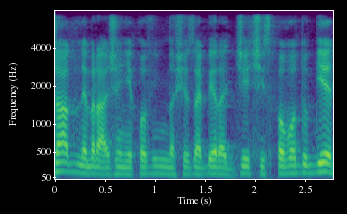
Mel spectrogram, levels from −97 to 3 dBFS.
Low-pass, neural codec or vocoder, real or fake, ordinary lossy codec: 7.2 kHz; autoencoder, 48 kHz, 32 numbers a frame, DAC-VAE, trained on Japanese speech; fake; none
